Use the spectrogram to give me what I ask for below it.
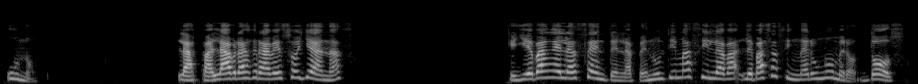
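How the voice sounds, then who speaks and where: A woman teacher giving a recorded grammar lesson, speaking slowly and deliberately and stressing key words. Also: sits high, pushed and bright, no echo. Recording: dull lo-fi sound, dry.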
